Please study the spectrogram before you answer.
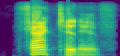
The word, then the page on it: factitive: American English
